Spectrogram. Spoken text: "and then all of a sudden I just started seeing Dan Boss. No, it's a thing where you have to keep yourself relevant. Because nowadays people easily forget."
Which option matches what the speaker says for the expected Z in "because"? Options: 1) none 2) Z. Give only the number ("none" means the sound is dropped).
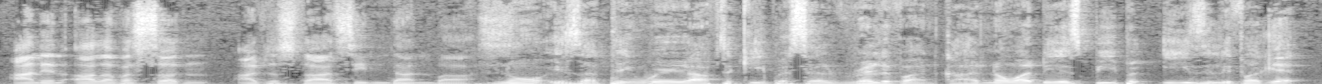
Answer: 1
